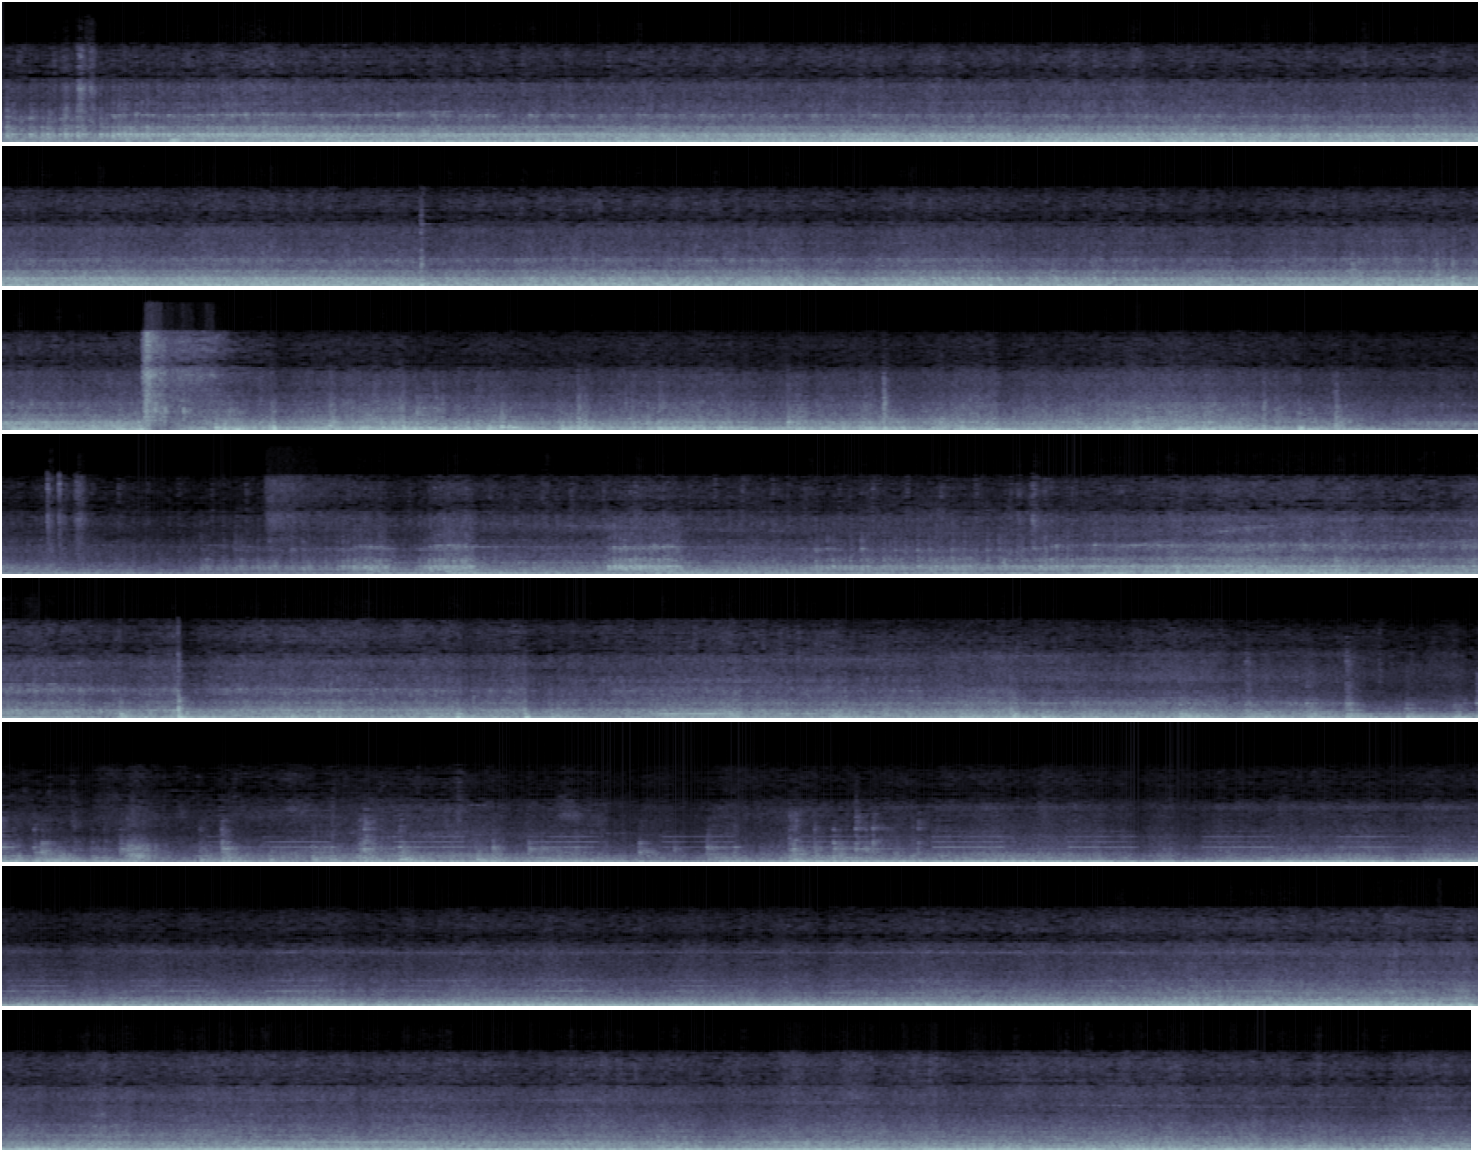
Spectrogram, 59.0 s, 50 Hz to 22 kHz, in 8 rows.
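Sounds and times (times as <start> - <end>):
heavy diesel machinery working: 0.0 - 59.0
reversing alarm beeping: 32.7 - 34.8, 38.2 - 48.4.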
